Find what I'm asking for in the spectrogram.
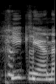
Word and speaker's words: pecan: Well, because you're saying it wrong. That's half the reason it doesn't sound good to you. If you called it a pecan, that sounds much better.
